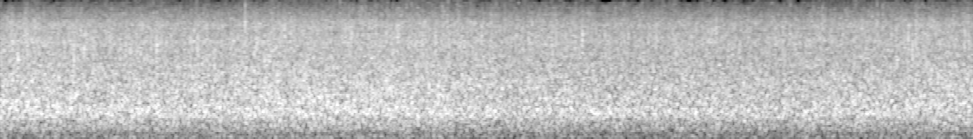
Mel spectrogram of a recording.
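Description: Steady rain falling: an even, faint hiss with no breaks or claps of thunder.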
